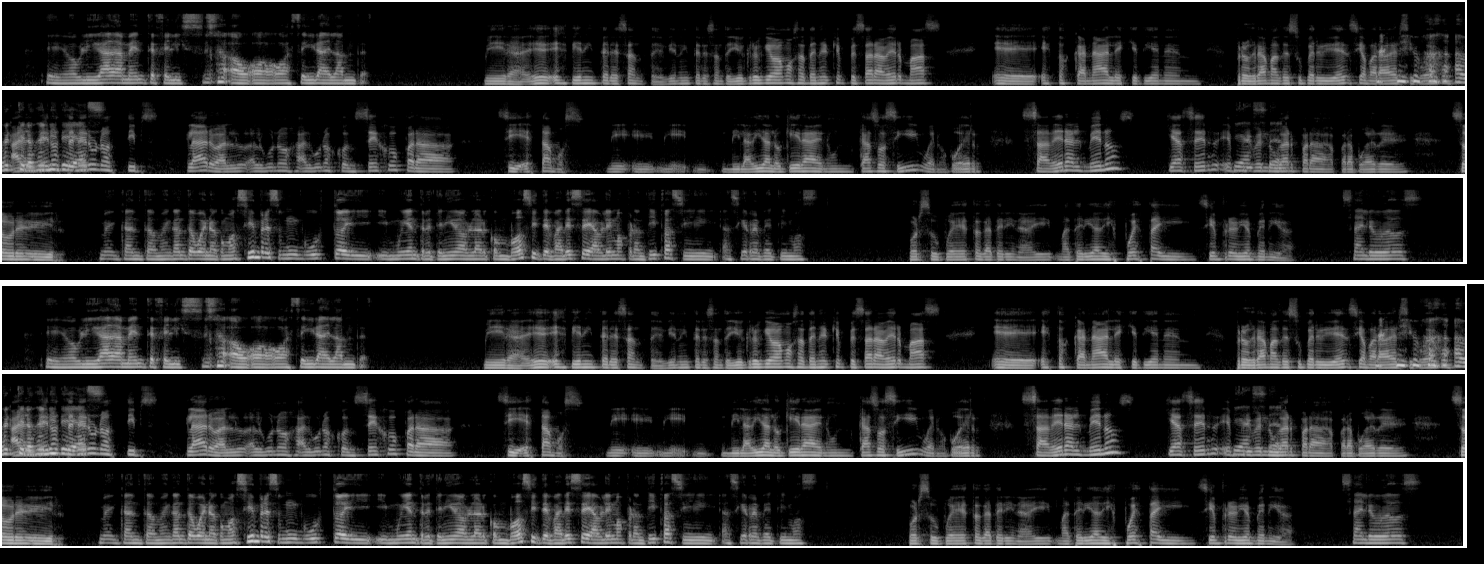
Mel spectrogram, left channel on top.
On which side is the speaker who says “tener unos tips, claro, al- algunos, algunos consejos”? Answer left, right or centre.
Right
